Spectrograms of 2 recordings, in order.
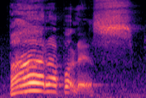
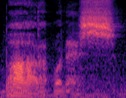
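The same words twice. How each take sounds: First: High, loud and slow Πάρα πολλές; booming, drawn-out repeat; emphatic shout. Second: Said in the usual way. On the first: Shown as a demonstration.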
